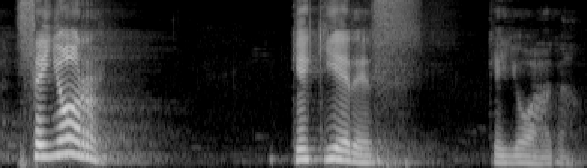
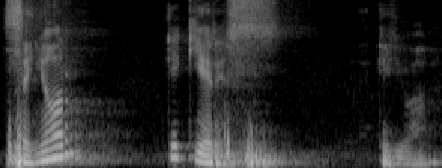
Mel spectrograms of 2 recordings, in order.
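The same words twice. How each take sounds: First: A hint of fear, asked out plainly; trembling plea. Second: Much softer, lower, fading almost to nothing; fearful surrender. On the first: Saul on the ground asks the Lord, mild trembling. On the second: Acted. Saul surrenders to the Lord, barely audible and humbled. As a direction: give it up in a small, defeated voice. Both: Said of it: "él temblando y temeroso le dijo".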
